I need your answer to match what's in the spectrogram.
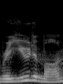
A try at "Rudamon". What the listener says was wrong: Rudamon. There's no I in that. It's Rudamon. No, it's Rudamon. No, it's Rudamon. Rudamon.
